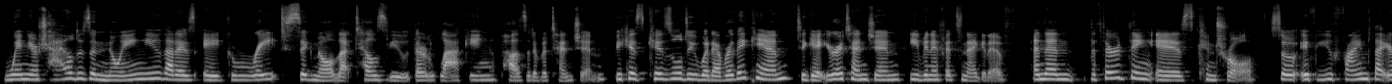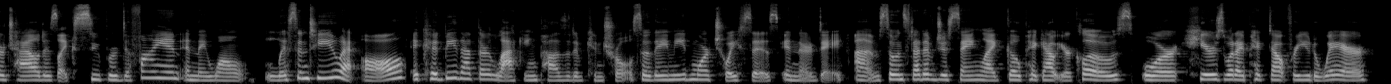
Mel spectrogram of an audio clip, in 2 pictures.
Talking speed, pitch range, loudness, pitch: 210 wpm, 200-235 Hz, -26 LUFS, 220 Hz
